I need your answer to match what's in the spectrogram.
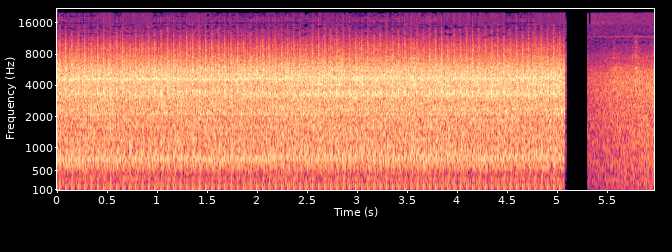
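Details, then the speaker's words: Allis Chalmers 716H engine after cleaning and reinstalling the original carburetor, revved; a loud, choppy, uneven beat with sharp popping back out the intake, blamed on bad valves; points wiring was also rusty and loose. "You try revving up, I don't know if you can hear it. It starts popping out the intake. Well, when it's popping out the intake, it can't suck no fuel."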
